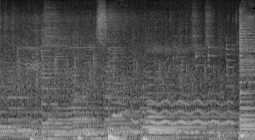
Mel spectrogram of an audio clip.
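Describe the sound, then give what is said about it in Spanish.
A large audience applauds as names are called out, a dense and steady patter of many hands clapping over a few seconds, with music playing underneath and a few louder thumps. “Con un fuerte aplauso”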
